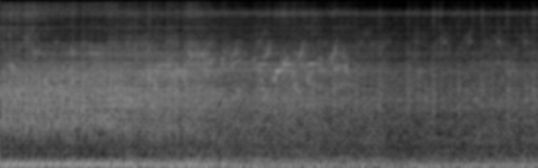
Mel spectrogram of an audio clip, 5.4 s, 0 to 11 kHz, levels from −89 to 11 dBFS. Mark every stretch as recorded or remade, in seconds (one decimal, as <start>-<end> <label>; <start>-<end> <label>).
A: 0.0-5.4 remade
